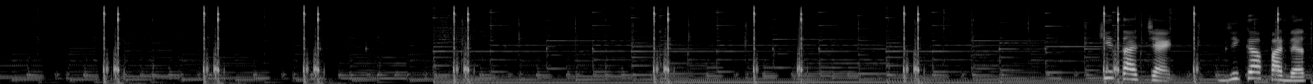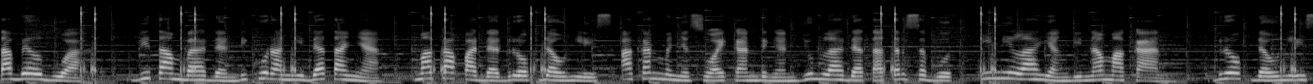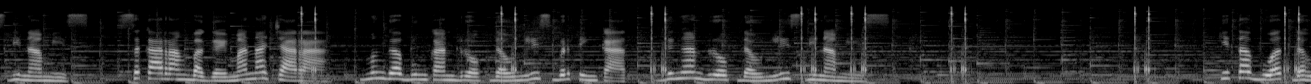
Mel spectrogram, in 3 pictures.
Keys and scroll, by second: 2.5 ctrl+v.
